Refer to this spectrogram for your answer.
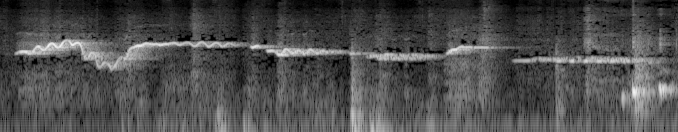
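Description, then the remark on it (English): A person whistles a warbling, birdlike call, a continuous high tone that trills, slides and steps between pitches for several seconds, loud and without talk. “The bird noise.”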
